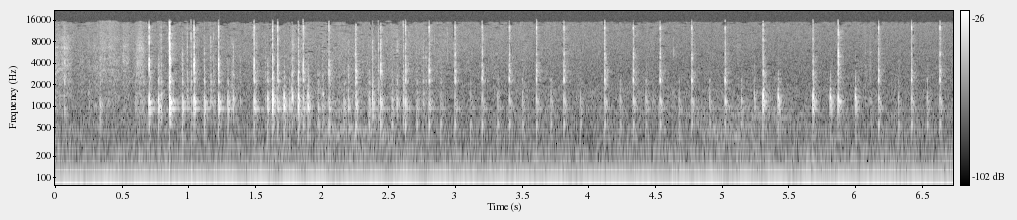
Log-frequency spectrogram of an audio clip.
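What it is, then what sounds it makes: Plastic computer mouse. A small black plastic wireless mouse is held in the hands while the fingertips click its buttons repeatedly. The result is a quick, uneven stream of sharp, bright clicks with a midrange tone, over a steady low hum.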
